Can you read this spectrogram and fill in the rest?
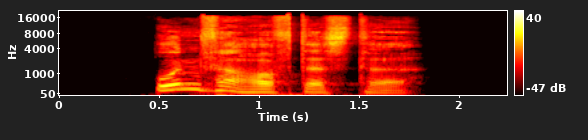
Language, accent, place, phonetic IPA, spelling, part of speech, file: German, Germany, Berlin, [ˈʊnfɛɐ̯ˌhɔftəstə], unverhoffteste, adjective, De-unverhoffteste.ogg
- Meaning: inflection of unverhofft: 1. strong/mixed nominative/accusative feminine singular superlative degree 2. strong nominative/accusative plural superlative degree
